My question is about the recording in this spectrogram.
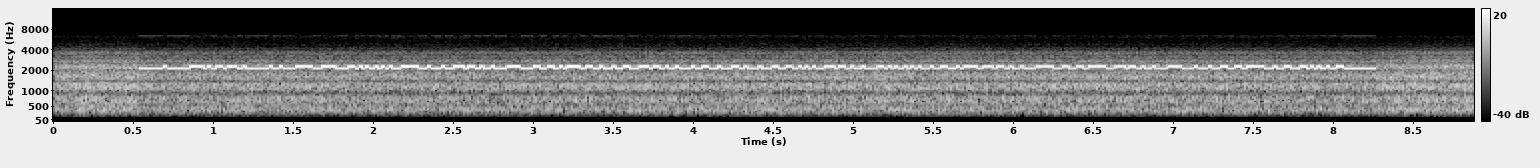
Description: RTTY (45.45 baud, 170 Hz shift), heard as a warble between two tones, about 2200 Hz centre, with radio static. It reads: 594651 98302 27186 4623 585 9185242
